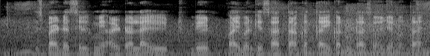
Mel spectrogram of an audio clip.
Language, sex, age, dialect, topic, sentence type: Hindi, male, 18-24, Awadhi Bundeli, agriculture, statement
